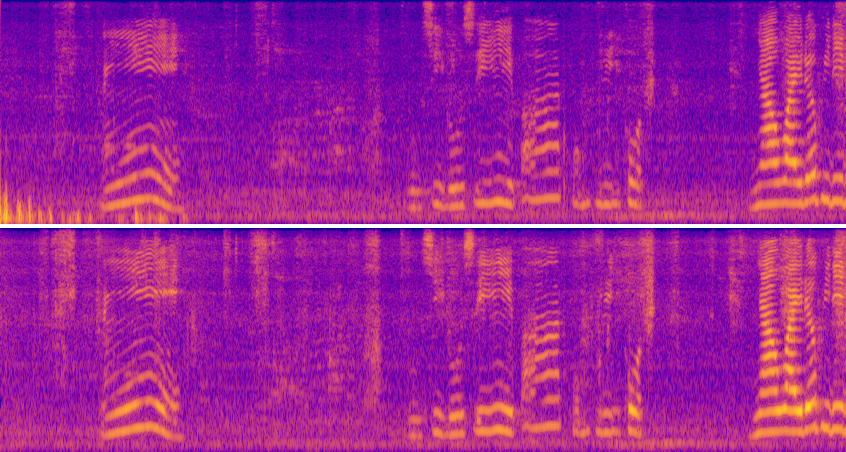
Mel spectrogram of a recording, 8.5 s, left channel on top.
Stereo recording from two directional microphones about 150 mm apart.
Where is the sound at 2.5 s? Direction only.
90° right.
